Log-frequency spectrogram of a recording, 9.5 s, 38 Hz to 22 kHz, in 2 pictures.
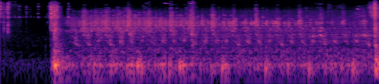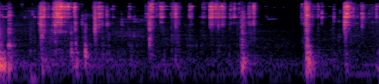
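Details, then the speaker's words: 1965 VW Beetle that had sat for a while: the battery is fine, but it cranks with a harsh, uneven sound, then breaks into short stuttering bursts and never starts. The owner suspects a bad connection. "I don't know what that noise is turns over good then I try it again and it sounds really"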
